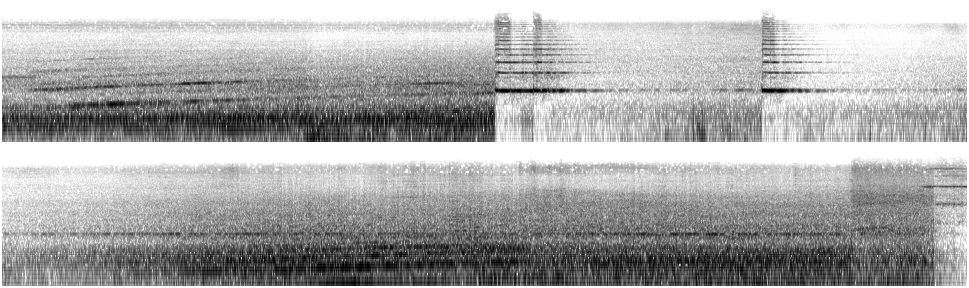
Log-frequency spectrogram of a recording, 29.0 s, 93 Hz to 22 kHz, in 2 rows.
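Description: Italian FS E655 electric locomotive arriving with a historic train: a rising whine at first, then horn calls about seven seconds in and again, loudest, about four seconds later. The locomotive and vintage carriages then roll past with a steady rumble of wheels on rail that builds up, and a squeal of wheels or brakes starts right at the end.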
